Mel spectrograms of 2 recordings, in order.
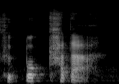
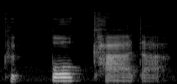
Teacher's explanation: the K sound goes up, and this becomes a forticized B sound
